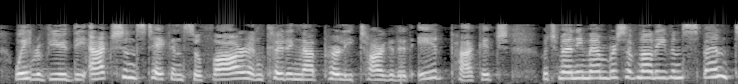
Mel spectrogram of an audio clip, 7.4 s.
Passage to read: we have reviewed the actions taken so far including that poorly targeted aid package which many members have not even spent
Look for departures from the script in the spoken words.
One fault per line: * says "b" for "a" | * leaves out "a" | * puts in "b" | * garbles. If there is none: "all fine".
* leaves out "have"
